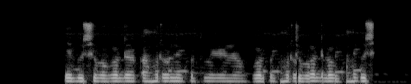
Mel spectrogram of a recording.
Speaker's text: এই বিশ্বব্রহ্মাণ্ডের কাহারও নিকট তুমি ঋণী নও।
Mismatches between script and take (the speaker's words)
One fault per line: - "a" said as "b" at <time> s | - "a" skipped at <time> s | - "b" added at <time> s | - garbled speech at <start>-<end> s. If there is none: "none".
- garbled speech at 2.5-3.7 s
